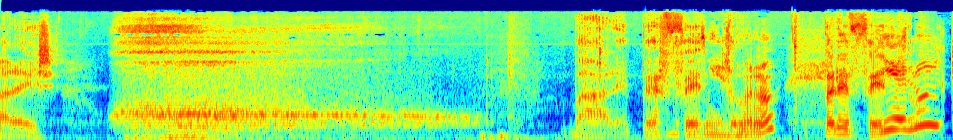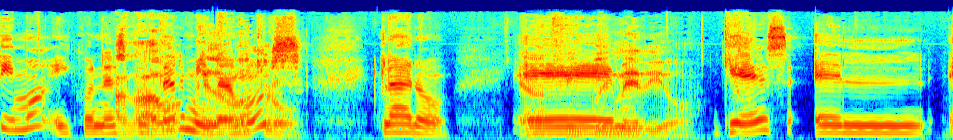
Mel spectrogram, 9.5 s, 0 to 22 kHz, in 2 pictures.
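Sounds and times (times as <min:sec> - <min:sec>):
speech: 0:00.0 - 0:01.0, 0:02.9 - 0:09.5
person blowing air imitating wind: 0:00.6 - 0:02.8.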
